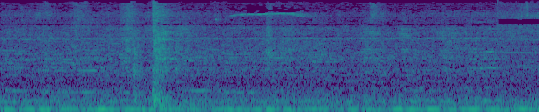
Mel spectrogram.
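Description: Steady low rumble of background room noise, with one faint knock about a second in.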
